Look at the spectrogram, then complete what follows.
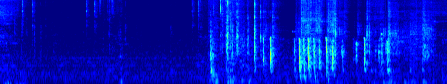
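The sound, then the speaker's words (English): Sparse clicks at first, then a burst of rapid, uneven typing on a computer keyboard to fix on-screen text, fairly loud, with clustered key taps and no voices. “Are, are you typing your answer?”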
